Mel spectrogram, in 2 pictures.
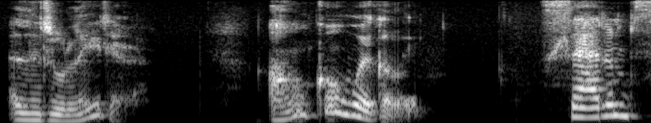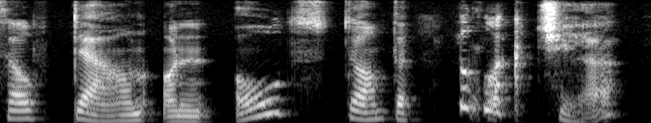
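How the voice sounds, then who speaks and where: A woman reading a children's story aloud, dramatic and expressive, dropping at times into a hush. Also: fairly low pitch, moderate pace, slightly rough.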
